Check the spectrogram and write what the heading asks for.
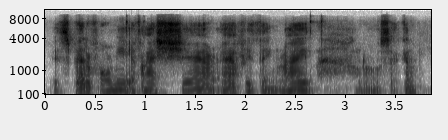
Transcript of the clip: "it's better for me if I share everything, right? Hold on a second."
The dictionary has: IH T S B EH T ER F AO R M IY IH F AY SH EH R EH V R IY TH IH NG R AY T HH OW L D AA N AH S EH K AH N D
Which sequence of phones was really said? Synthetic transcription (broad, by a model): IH T S B EH T ER F AO R M IY IH F AY SH EH R EH V R IY TH IH NG R AY T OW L AA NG AH S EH K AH N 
